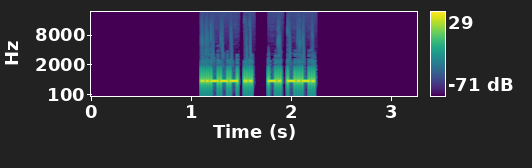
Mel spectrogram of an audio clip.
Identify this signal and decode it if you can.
Morse code, heard as a keyed tone, about 50 wpm, 700 Hz. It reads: 2I NC
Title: Winter Field Day Exchanges 50wpm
